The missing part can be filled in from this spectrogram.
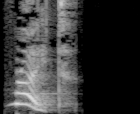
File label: Cartoon Game Voice "Right"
